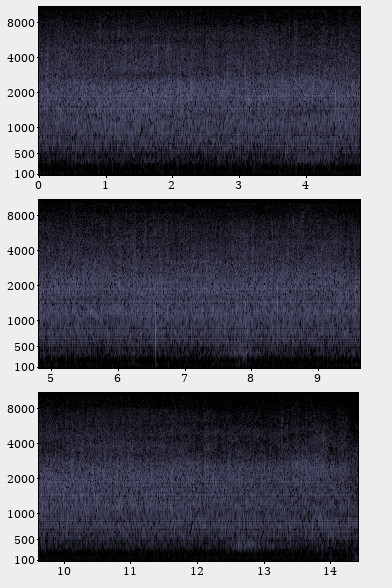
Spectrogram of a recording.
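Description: Chopped vegetables (zucchini, potatoes, peppers, onion) sizzling steadily in a hot pan as fresh orange juice is squeezed over them.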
